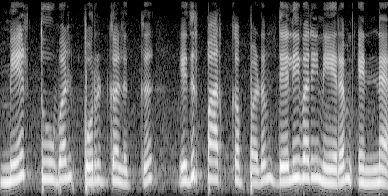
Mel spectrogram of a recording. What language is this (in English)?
Tamil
